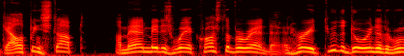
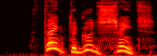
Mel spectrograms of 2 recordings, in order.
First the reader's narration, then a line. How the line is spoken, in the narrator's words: Don Carlos gasped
